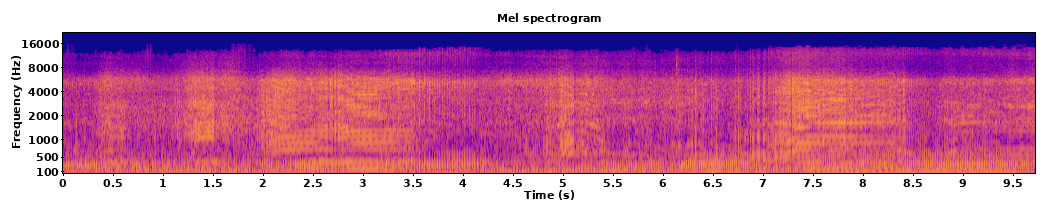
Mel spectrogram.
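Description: Another quad bike engine buzzes just ahead.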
